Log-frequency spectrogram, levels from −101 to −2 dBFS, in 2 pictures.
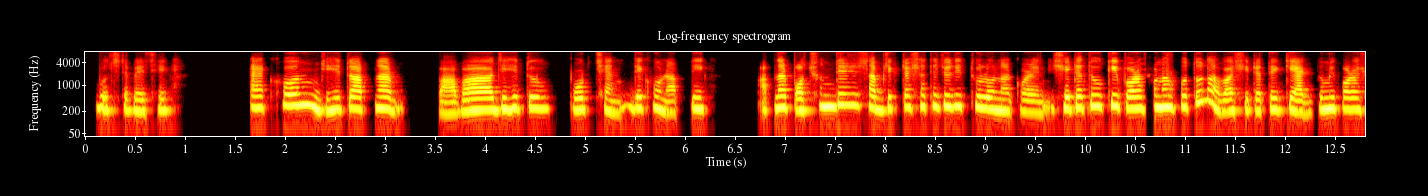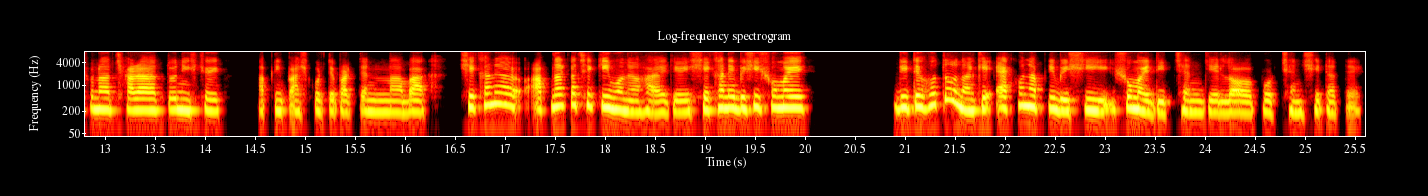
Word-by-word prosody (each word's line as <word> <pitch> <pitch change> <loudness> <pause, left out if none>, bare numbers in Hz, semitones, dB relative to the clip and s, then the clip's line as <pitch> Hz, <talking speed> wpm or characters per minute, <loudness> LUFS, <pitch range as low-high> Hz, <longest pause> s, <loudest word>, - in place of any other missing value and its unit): বুঝতে 225 -1 -5
পেরেছি। 205 +2 -5 1.0
এখন 285 +2 0 0.2
যেহেতু 225 +2 -1
আপনার 235 0 +2 0.5
বাবা 180 +4 +1 0.3
যেহেতু 235 +1 0 0.4
পড়ছেন, 220 -2 -2 0.2
দেখুন 240 -1 -1
আপনি 235 - -3 0.7
আপনার 250 +1 +2
পছন্দের 265 +7 +3 0.2
সাবজেক্টটার 245 +1 0
সাথে 270 +1 -3
যদি 275 0 +2
তুলনা 230 -5 +2
করেন, 190 -2 -4 0.2
সেটাতেও 250 +2 +2
কি 285 - +4
পড়াশোনা 245 +2 +4
হতো 260 +6 0
না? - - +4
বা 195 - +2
সেটাতে 210 0 -5
কি 225 - -5
একদমই 225 +6 0
পড়াশোনা 225 0 0 0.2
ছাড়া 215 0 +2 0.2
তো 220 - -5
নিশ্চই 210 -1 -2 0.5
আপনি 205 - -8
পাশ 195 - -4
করতে 195 -1 -7
পারতেন 190 +1 -5 0.2
না? 190 - -4
বা 195 - +2 0.5
সেখানে 280 +5 +2
আ - - -1 0.3
আপনার 265 +5 +1
কাছে 295 -1 -1
কি 260 - +5
মনে 205 -3 0
হয়? 185 -2 -3
যে 190 - -3 0.2
সেখানে 240 +2 +2
বেশি 240 +2 +2
সময় 245 0 +5 1.1
দিতে 250 +2 +4
হতো, 295 +8 0 0.2
নাকি 215 +2 +2 0.2
এখন 240 +5 0
আপনি 250 -1 -5
বেশি 210 +2 -1 0.3
সময় 225 -5 +5
দিচ্ছেন, 185 +4 -4 0.2
যে 190 - -3
law 185 -1 +1 0.2
পড়ছেন, 190 0 -6
সেটাতে? 185 -3 -9
230 Hz, 140 wpm, -23 LUFS, 210-250 Hz, 1.1 s, কি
